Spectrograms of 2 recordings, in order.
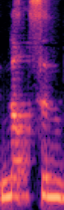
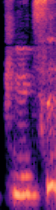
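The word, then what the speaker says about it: Knutson: I always pronounce it Knudsen, but it's actually Knudsen.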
